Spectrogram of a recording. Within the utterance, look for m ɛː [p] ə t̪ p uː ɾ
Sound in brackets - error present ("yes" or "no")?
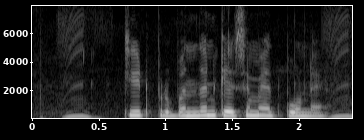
yes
